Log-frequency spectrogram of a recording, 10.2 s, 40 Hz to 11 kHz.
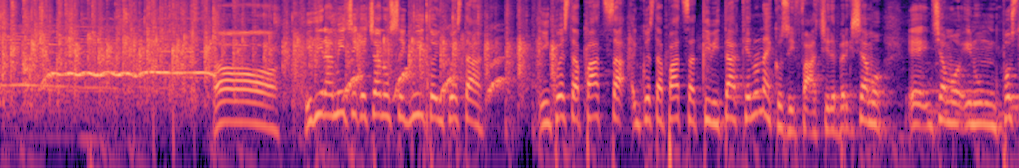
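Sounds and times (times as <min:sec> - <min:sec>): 
group clapping at an outdoor camp activity: 0:00.0 - 0:07.4
speech: 0:02.2 - 0:10.1.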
